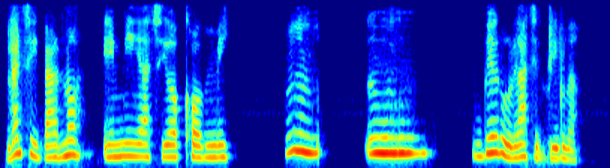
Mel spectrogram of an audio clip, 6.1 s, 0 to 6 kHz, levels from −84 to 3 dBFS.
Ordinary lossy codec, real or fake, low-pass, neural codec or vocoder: none; fake; 5.4 kHz; codec, 16 kHz in and 24 kHz out, 0.8 kbps, FocalCodec, streaming, 65536 codes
